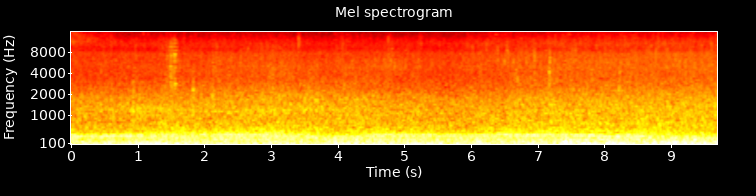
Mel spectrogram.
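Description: A video game thunderstorm, with a dense steady rumble of rain and low thunder rolling continuously, loud and unbroken throughout.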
